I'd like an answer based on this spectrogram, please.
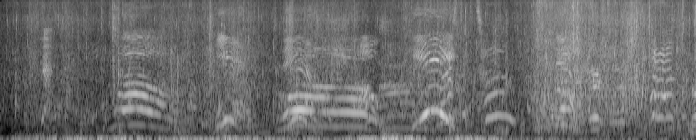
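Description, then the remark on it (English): Water splashes and sloshes at a boat ramp by the Dillingham City Dock in Alaska, mixed with beluga whale blood. A crowd of voices, children among them, chatters and calls out over it while people cut the whale's skin and blubber into plastic totes. The activity is steady throughout. “Beluga blood mixed with water on the boat ramp by the Dillingham City Dock. A crowd hovered around”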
